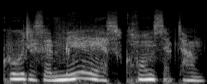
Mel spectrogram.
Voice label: humanoid female; Stellaris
